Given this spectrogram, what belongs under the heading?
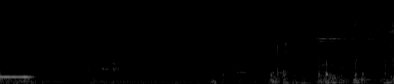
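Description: Quick clicks of computer keyboard keys come in short bursts, spread through the clip, with some gaps between them and a faint background hum.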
